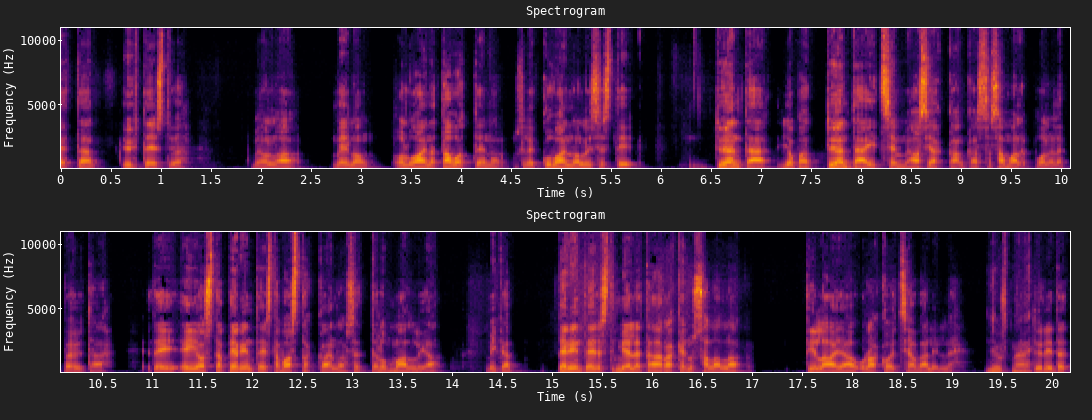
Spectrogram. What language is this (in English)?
Finnish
